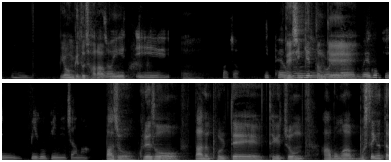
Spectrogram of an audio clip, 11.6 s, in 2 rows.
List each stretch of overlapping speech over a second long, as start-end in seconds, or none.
4.2-5.4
